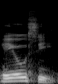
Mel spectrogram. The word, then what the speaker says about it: AOOCCI: They tell me it's pronounced AOOCCI, just by the letters.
